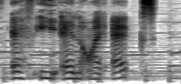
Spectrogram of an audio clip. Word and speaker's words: phoenix: from the Latin word phoenix. Well, it is technically pronounced the same way, but it's spelt differently. It's Phenix.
